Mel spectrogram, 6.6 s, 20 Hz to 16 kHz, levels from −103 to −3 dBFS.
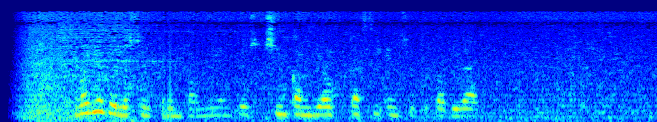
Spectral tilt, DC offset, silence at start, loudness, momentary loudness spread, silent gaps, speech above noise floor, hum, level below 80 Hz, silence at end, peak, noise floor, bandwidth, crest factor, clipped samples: -4.5 dB/octave; under 0.1%; 0.15 s; -45 LUFS; 23 LU; none; 19 dB; none; -74 dBFS; 0 s; -26 dBFS; -63 dBFS; 11.5 kHz; 20 dB; under 0.1%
